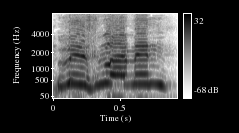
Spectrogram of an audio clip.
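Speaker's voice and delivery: very high comic call; Tracy Morgan. Acted. Calling a sitcom colleague in an impression, high exclaiming voice. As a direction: cry it out high as a sitcom comedian. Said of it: "pretty good Tracy Morgan".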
